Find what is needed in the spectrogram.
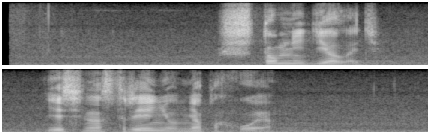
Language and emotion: Russian, neutral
